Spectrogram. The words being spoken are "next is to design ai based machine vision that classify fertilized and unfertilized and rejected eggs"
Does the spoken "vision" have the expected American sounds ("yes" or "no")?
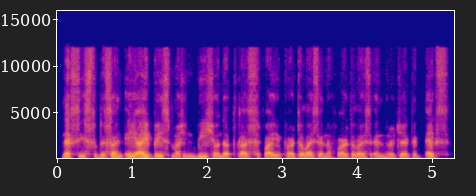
no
